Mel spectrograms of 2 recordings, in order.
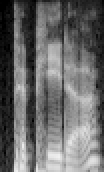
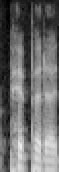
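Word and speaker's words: PIPEDA: and electronic documents Act Pepita or pipita depending on how you'd like to pronounce it came into effect really in stages but mostly by 2002.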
